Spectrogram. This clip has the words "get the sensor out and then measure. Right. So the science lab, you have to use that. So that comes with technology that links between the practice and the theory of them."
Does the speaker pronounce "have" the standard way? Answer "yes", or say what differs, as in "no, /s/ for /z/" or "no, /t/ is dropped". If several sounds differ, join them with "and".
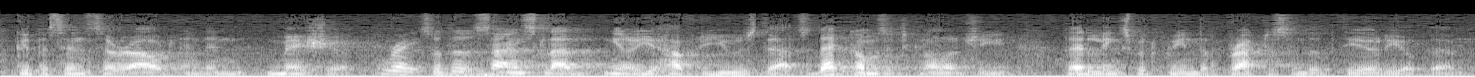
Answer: no, /f/ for /v/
